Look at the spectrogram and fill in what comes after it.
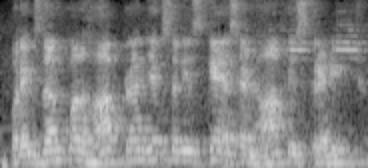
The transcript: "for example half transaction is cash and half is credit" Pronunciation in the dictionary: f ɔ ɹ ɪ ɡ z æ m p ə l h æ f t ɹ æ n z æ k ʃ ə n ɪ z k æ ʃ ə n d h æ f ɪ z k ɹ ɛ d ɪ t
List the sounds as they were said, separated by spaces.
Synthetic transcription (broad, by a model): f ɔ ɹ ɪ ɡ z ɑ m p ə l h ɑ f t ɹ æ n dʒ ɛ k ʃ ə n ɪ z k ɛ s ə n d h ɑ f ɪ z k ɹ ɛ d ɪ t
